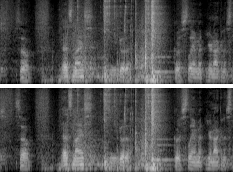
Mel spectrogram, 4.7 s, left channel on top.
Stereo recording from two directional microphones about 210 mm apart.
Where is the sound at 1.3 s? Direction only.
15° right (ahead or behind).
